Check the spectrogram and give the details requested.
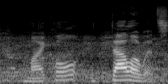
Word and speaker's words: Michael Dalewitz: And I'm with Michael Dalewitz. Did I pronounce that right?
